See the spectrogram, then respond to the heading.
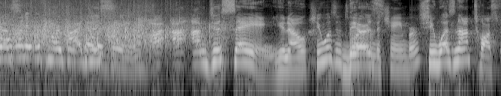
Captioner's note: applause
